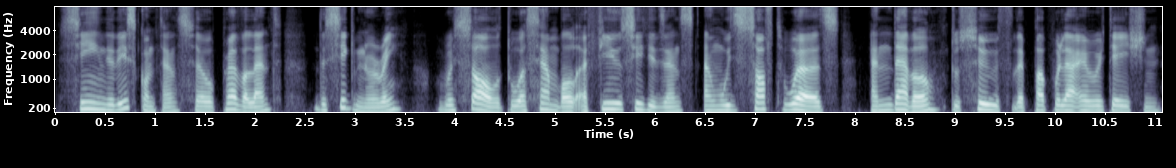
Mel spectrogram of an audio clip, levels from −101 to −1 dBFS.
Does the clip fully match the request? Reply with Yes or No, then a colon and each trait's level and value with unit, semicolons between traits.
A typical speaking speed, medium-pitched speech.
No: slow, 125 wpm; medium, 145 Hz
